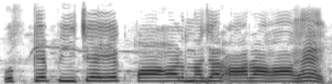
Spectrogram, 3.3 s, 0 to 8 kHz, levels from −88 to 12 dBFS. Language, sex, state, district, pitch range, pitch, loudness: Hindi, female, Madhya Pradesh, Bhopal, 310-335 Hz, 325 Hz, -12 LUFS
